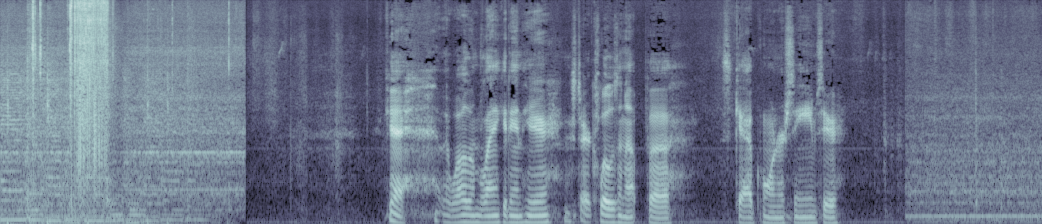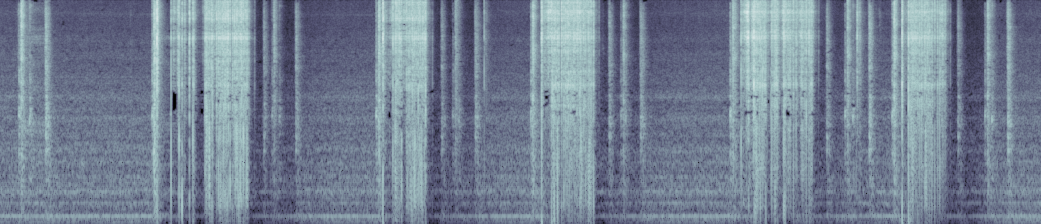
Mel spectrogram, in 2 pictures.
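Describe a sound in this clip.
An arc welder crackles and buzzes in short bursts.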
